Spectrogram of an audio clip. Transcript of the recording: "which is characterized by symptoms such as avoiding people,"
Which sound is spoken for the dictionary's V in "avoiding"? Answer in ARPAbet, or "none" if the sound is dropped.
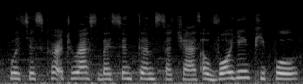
V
